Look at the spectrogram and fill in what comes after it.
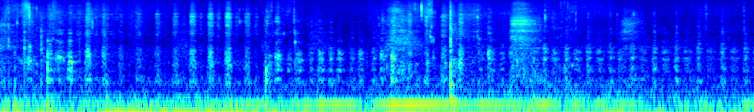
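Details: Dog panting rapidly and evenly while trying to eat fruit. Dense rhythmic breathy pulses run throughout, a little louder in the middle, over a constant low rumble.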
